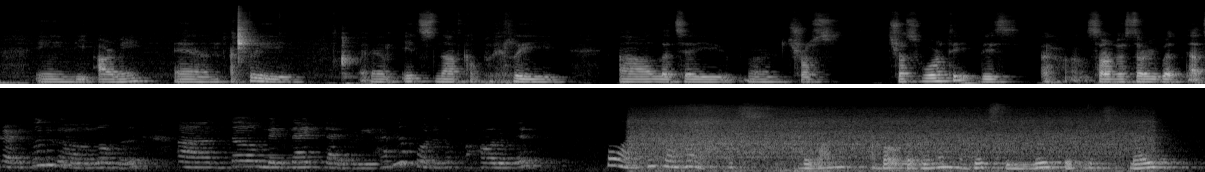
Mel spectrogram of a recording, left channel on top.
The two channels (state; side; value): different; both; correlation -0.01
